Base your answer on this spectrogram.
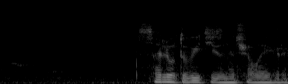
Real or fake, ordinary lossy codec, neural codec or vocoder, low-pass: real; none; none; 7.2 kHz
